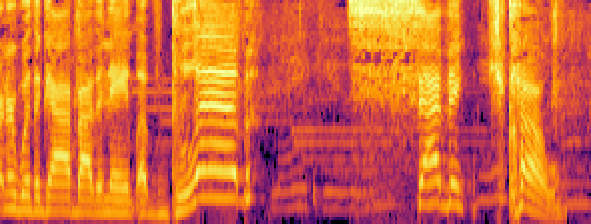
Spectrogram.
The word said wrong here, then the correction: Savchenko: I think that ain't how you say it. No. You tried it. How you say it? – Gleb Savichko. – Nope. – Savchenko, I bet you when you watch the show, you're going to say Savchenko.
